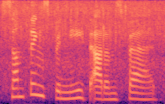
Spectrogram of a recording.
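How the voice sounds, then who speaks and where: Woman reading scared dad, slow and halting, kinda breaking up his words. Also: on the low side, animated, a little hiss or hum, low-quality recording. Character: frightened middle-aged father.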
